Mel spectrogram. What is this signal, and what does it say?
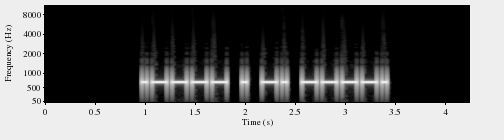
Morse code, heard as a keyed tone, about 24 wpm, 700 Hz. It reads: 1EN9
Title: Speed-Racing - Four Letter-Number Combinations - 20wpm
